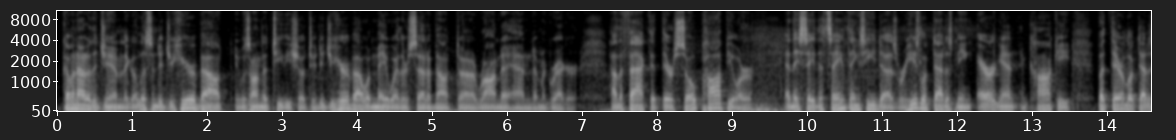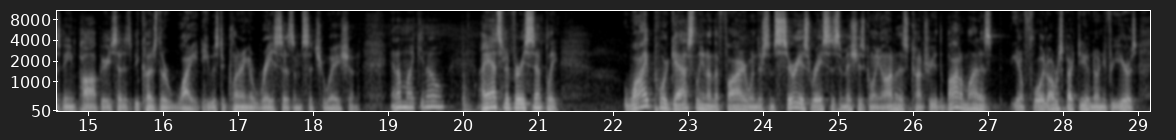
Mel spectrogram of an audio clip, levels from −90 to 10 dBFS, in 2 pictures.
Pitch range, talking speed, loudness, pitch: 85-115 Hz, 245 wpm, -30 LUFS, 95 Hz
